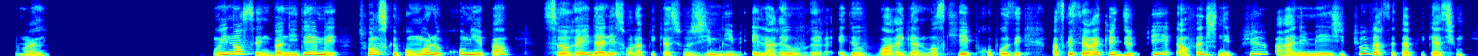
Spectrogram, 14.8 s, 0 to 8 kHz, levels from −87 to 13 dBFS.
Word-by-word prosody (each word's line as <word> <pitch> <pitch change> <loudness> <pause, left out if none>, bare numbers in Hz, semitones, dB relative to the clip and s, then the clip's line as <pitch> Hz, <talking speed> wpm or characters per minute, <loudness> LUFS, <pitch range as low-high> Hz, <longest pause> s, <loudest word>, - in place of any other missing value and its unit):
Ouais. 165 -1 -5 1.7
Oui 240 +5 +4
non, 320 +2 +5
c'est 325 -9 -2
une 185 -2 -1
bonne 190 +2 +3
idée, 265 +8 +3
mais 230 -7 +4 0.2
je - - -26
pense 290 +2 +3
que, 255 - -1
pour 210 -2 -1
moi, 235 +7 +3
le 230 -7 +4
premier 250 +1 +2
pas 230 +6 -2 0.3
serait 215 +3 +2
d'aller 215 0 +5
sur 225 -2 -9
l'application 195 0 -5
Gymlib 210 +3 -2
et - - 0
la 190 0 0
réouvrir, 200 +3 -3
et - - -6
de 185 - -2
voir 185 +6 0
également 190 +1 -2
ce 220 0 -8
qui 220 -1 0
est 210 - +4
proposé. 210 -5 -2 0.3
Parce 205 0 0
que 225 - +4
c'est 220 0 +2
vrai 235 +4 +6
que 250 +1 -1
depuis, 215 +6 0
en 180 0 +2
fait, 240 +6 0
je 190 - -7
n'ai 175 - -2
plus 295 - -3
rallumé 205 +2 +1
j'ai 185 -3 -10
plus 320 - -3
ouvert 265 -10 +3
cette 220 -5 -9
application, 195 +1 -2
210 Hz, 200 wpm, -20 LUFS, 195-230 Hz, 1.7 s, vrai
